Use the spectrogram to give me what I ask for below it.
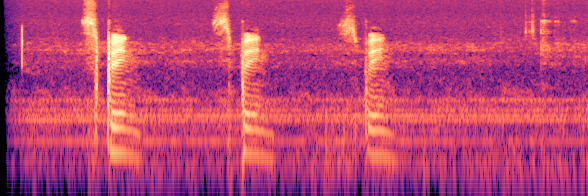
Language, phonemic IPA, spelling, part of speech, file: Pashto, /spin/, سپين, adjective, Speen.ogg
- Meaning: white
